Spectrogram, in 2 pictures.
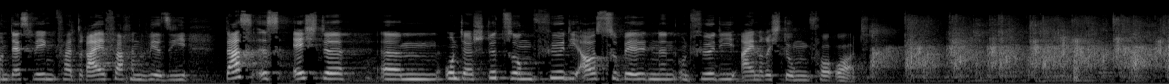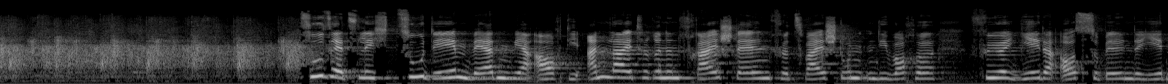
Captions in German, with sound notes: Deswegen verdreifachen wir sie. Das ist eine echte Unterstützung für die Auszubildenden und für die Einrichtungen vor Ort. [Beifall BÜNDNIS 90/DIE GRÜNEN und CDU] Darüber hinaus werden wir die Anleiterinnen freistellen für zwei Stunden pro Woche für jede Auszubildende bzw.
